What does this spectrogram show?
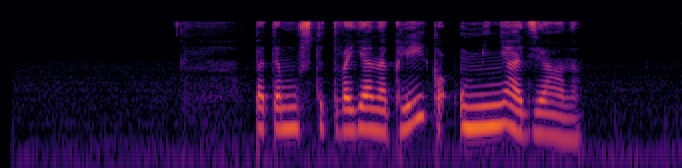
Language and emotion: Russian, angry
